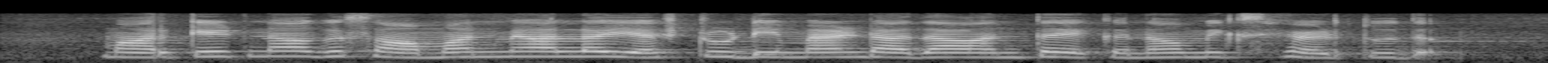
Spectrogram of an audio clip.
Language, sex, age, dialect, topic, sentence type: Kannada, female, 25-30, Northeastern, banking, statement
